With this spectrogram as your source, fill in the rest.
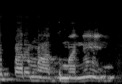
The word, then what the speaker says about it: परमात्मने: ऐसे थोड़ा लंबा खींच अब इसको देखिए परमात्मने कुछ लोग कहते हैं परमात्मने पर पर नहीं पर क्योंकि र पूरा है अगर यह र आधा होता और यहां चढ़ा हुआ होता तब कहते परमात्मा ने लेकिन अभी परमात्मा ने नहीं कहेंगे क्या बोलेंगे परमात्मने परमात्मने ऐसा नमः ये विसर्ग बन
